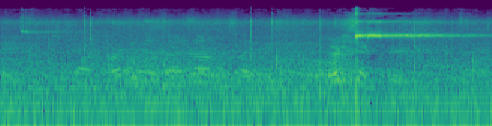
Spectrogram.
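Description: Referee's whistle: one loud, sharp, steady blast about three seconds in, lasting about a second, stopping the wrestling. A fainter, shorter whistle tone sounds near the start, over low gym murmur.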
